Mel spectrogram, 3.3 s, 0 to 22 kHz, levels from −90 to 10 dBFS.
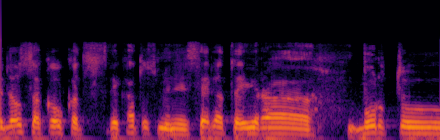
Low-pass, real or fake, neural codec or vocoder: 7.2 kHz; real; none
